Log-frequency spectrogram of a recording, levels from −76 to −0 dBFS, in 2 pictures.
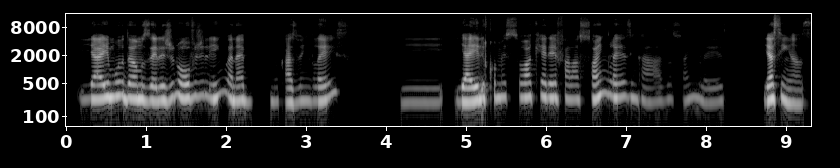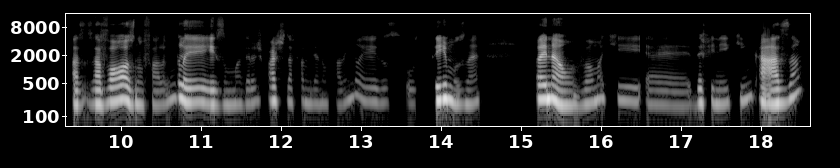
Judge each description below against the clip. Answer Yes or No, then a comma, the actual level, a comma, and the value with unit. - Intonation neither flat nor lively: Yes, average, 3.6 semitones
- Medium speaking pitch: No, high, 215 Hz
